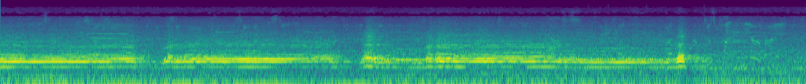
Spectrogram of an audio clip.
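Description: Steam locomotive's chime whistle blowing a steady chord in long blasts: the tail of one long blast, another long one, a short one, then a final long one lasting about four seconds, the long-long-short-long grade-crossing signal. A sharp thump comes as the last blast ends.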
